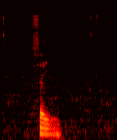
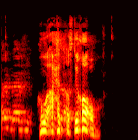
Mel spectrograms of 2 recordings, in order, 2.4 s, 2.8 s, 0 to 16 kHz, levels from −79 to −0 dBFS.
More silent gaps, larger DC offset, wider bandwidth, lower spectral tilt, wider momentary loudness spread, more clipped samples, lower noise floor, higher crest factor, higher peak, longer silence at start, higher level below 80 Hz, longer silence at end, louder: neither; neither; about the same, 11.5 kHz vs 11.5 kHz; first, -7 dB/octave vs -4.5 dB/octave; first, 25 LU vs 18 LU; neither; second, -67 dBFS vs -71 dBFS; about the same, 22 dB vs 20 dB; second, -22 dBFS vs 0 dBFS; about the same, 0.05 s vs 0.05 s; second, -66 dBFS vs -54 dBFS; first, 1.15 s vs 0.8 s; second, -40 LUFS vs -18 LUFS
